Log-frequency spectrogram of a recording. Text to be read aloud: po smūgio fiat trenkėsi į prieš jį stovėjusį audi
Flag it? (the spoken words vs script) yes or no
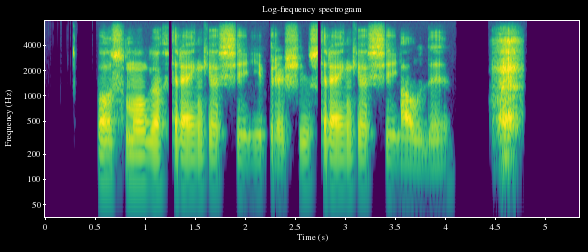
yes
